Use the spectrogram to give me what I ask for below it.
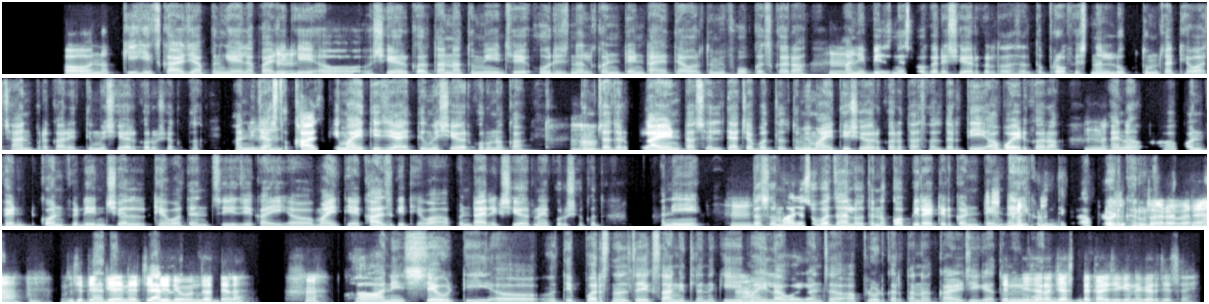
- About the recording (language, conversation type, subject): Marathi, podcast, सोशल मीडियावर तुम्ही तुमचं काम शेअर करता का, आणि का किंवा का नाही?
- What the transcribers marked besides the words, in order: in English: "शेअर"; in English: "शेअर"; in English: "शेअर"; other background noise; in English: "शेअर"; in English: "शेअर"; in English: "कॉन्फिडेन्शियल"; in English: "शेअर"; in English: "कॉपीराइटेड"; laugh; laughing while speaking: "नाही इकडून तिकडे अपलोड करू नका तुम्ही"; in English: "चॅनलचं"; tapping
